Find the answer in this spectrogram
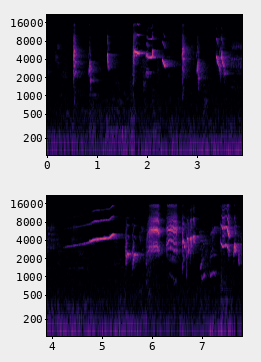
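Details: Fast, dense oriental magpie-robin lure song for provoking birds to sing: rapid high chirps and clipped whistles, a long thin rising whistle midway, then harsh buzzy phrases and falling notes.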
